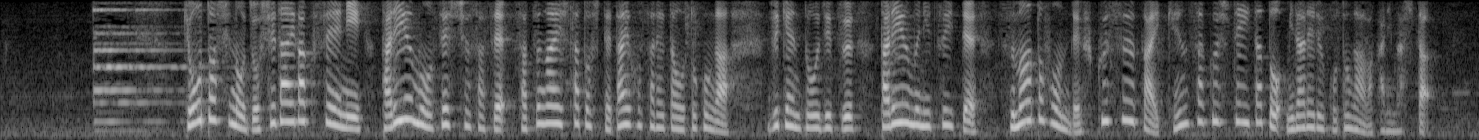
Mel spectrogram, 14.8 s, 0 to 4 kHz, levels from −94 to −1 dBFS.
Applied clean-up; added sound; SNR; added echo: none; none; none; none.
